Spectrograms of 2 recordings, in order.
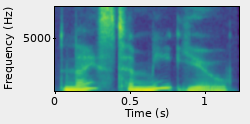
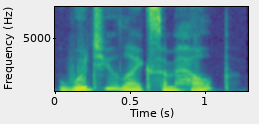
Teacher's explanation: This is where 2 sounds collide to make a new sound. Usually a T or D plus a Y sound becomes a ch or ja sound. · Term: assimilation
